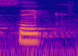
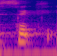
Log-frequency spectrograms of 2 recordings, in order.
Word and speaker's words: Sikh: In Punjabi, Sikh is the right way to say it. – Okay. – It's a smaller I, not the double E sound.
